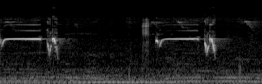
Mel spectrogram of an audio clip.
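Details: Two quick phrases from a prinia singing vigorously as a challenge. A thin, steady whistle snaps into a harsh, buzzy trill, with a soft low drone behind.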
